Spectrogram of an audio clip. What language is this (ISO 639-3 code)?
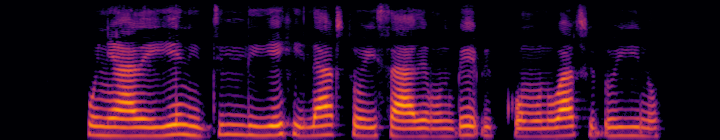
fub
